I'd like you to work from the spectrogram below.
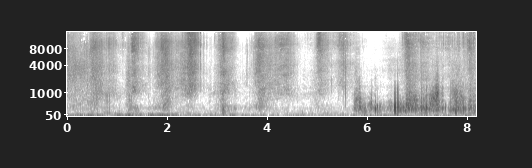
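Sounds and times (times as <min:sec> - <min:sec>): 
grain rustling and pouring: 0:00.1 - 0:08.1.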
